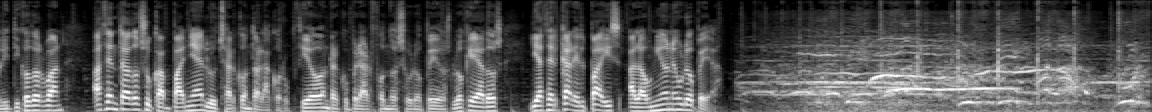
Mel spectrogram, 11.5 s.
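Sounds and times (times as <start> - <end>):
speech: 0.0 - 7.7
Hungarian citizens shouting in the streets: 7.5 - 11.5.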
